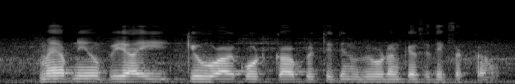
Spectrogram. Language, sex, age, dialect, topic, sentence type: Hindi, male, 18-24, Awadhi Bundeli, banking, question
